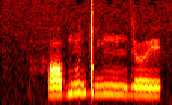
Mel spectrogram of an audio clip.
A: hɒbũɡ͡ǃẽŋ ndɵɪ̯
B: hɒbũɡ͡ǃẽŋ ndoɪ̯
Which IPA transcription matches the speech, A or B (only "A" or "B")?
A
